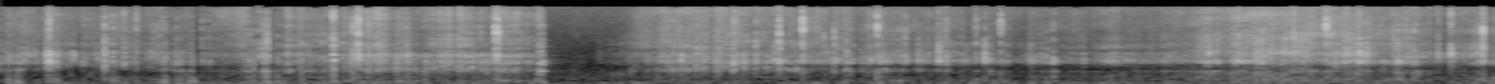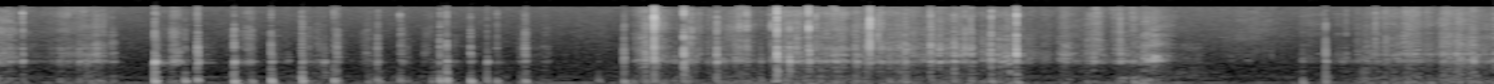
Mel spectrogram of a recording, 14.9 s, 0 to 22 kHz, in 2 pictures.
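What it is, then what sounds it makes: Sequin-covered fabric pouch. Long nails scratch the plastic sequins covering a small, soft, red heart-shaped fabric pouch held beside the microphone. The result is a dense, crinkly rasping with sharp clicking ticks, broken by brief quiet pauses near 3 and 13.5 seconds.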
